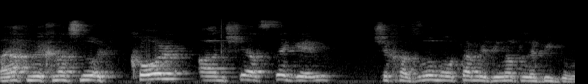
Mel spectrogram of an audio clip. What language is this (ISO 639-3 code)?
heb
